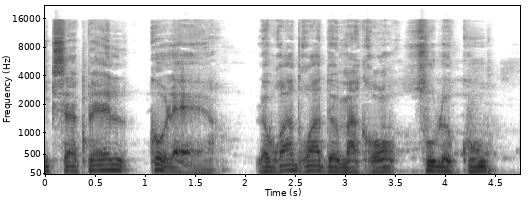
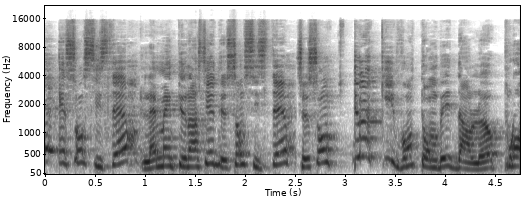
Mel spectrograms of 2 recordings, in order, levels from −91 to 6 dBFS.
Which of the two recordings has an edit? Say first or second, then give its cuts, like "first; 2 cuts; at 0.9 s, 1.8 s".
second; 2 cuts; at 0.9 s, 2.5 s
